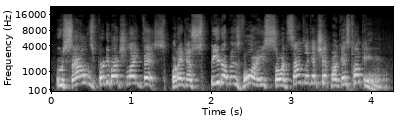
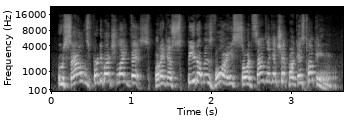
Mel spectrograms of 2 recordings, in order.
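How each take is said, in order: First: High squeaky chipmunk voice. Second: Even higher squeaky chipmunk voice. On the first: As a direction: talk like a cartoon chipmunk. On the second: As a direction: push the cartoon chipmunk higher. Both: Acted. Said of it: "as Chippy the Hook singing Chipmunk".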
